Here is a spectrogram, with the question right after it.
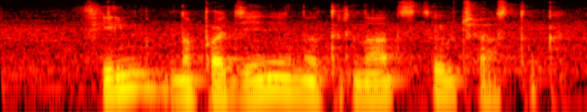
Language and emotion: Russian, neutral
